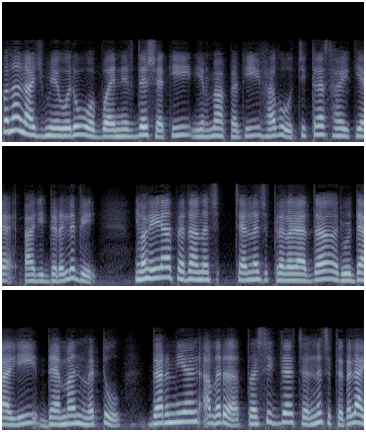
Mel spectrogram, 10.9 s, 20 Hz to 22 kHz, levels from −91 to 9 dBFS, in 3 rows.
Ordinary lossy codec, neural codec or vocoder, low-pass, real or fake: MP3, 48 kbps; codec, 16 kHz, 0.5 kbps, FunCodec, trained on Chinese and English, 25 frames a second; 7.2 kHz; fake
